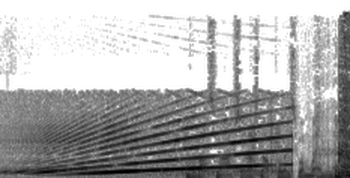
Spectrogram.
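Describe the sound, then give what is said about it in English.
A loud siren sound effect winds up in one long, steadily rising wail with strong harmonics, cutting off abruptly near the end as voices begin talking over its final seconds. “That's all I hear out of my window.”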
